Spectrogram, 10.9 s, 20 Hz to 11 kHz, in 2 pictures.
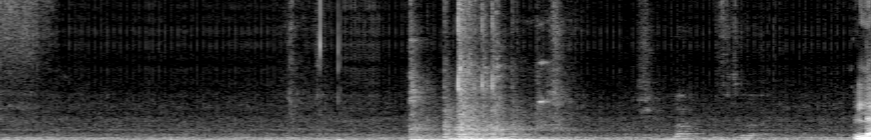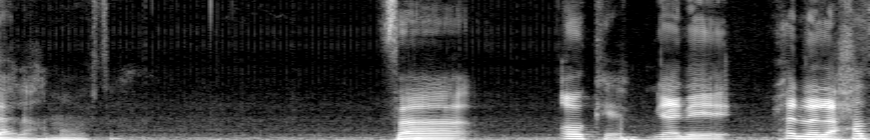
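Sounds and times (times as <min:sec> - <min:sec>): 
quiet room noise: 0:00.0 - 0:10.8
door sliding or swinging shut: 0:02.6 - 0:03.8
speech: 0:05.4 - 0:06.4, 0:07.9 - 0:08.4, 0:09.0 - 0:10.8.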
